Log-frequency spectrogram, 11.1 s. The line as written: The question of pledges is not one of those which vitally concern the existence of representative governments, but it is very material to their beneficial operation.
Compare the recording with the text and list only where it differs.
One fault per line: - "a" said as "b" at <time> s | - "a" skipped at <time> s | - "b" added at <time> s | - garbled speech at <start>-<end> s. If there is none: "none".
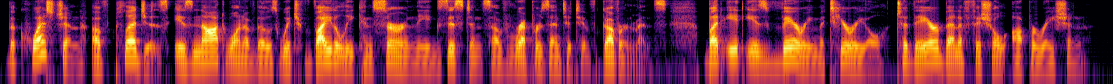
none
